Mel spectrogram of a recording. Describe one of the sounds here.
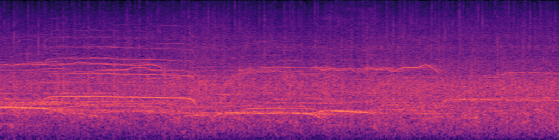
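A large crowd applauds and cheers in an echoing hall.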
